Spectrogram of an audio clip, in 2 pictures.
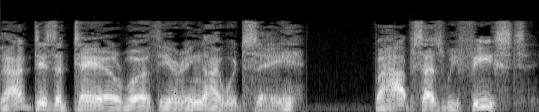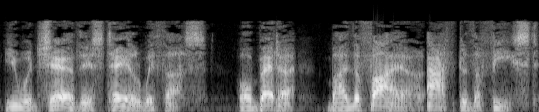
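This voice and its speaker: A put-on character voice from a man, fairly low in pitch, with very wide pitch swings and a fairly slow pace. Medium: read story. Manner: formal, courteous.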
